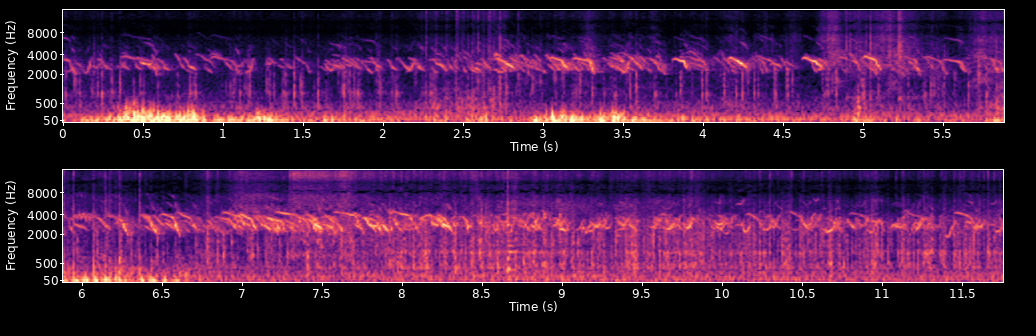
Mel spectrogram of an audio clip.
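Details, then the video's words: Young chickens peeping in a continuous high-pitched chorus, with repeated low thumps and handling noises in the first seconds and a broader hiss later on. "Baby "Chicks Chirping" Sound"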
